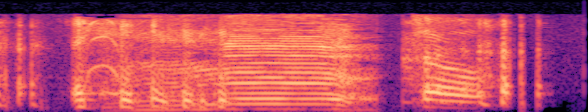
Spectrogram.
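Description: A cow moos loudly, one long drawn-out low bellow followed by a shorter second moo, with no talking over it.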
